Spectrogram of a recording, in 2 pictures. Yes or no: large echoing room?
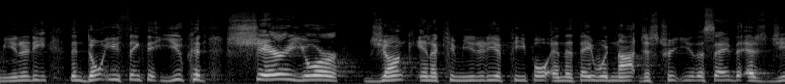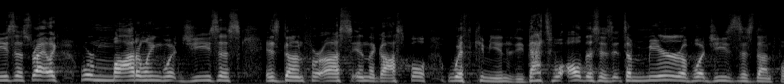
yes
